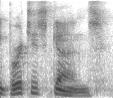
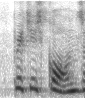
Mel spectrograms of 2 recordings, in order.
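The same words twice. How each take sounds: First: Said in the usual way. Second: High-pitched mock British accent. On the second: Echoing a viewer's question about British guns, British accent.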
